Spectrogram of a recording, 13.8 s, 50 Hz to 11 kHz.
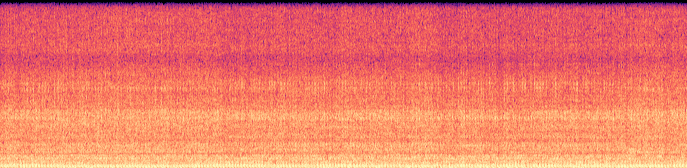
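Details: SDMO 5000W generator, Briggs & Stratton engine (about 18 hp, 296 cc), before repair: even hum at constant speed, no misses, knocks or rattles, engine fine, but output only about 4 V on 120 and 240; previous owner suspected a blown alternator.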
